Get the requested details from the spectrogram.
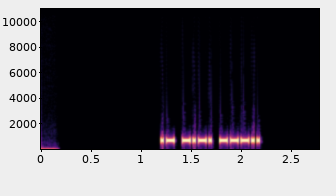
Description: Morse code, heard as a keyed tone, about 46 wpm, 700 Hz. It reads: AC8
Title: USA Call Sign Prefixes - Repeated 2x - 45wpm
